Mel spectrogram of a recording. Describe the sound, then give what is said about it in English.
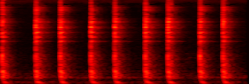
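Sharp, ringing hammer blows strike metal on an anvil in a steady rhythm, about nine evenly spaced hits with short bright decays, clear with no talking; the hammering stretches the metal, making it wider, and makes it curve a little. “The metal starts to curve a little bit too when you're hammering it.”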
